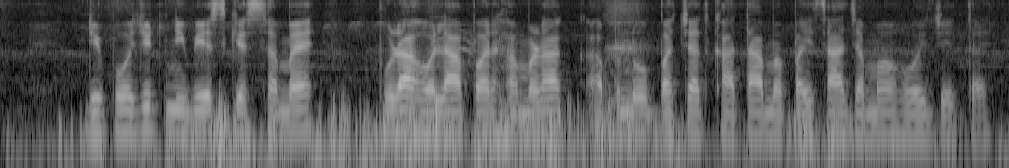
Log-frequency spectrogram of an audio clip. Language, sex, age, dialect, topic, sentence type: Maithili, male, 18-24, Angika, banking, question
